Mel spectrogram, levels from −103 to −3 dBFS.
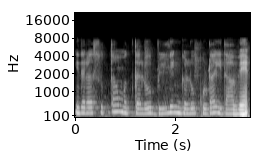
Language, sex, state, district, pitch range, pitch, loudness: Kannada, female, Karnataka, Bangalore, 185-205 Hz, 195 Hz, -26 LUFS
